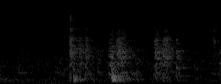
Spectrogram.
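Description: Three short, faint wood-on-wood scrapes and knocks about half a second apart as a tight-fitting tenon is pressed down into its mortise to seat it flush.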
